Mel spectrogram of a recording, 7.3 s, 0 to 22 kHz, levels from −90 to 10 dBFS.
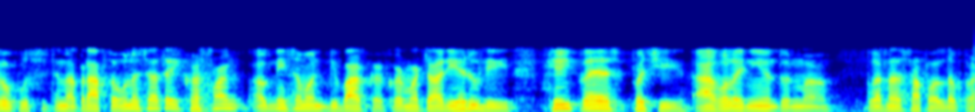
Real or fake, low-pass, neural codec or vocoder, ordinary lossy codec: fake; 3.6 kHz; codec, 16 kHz, 2 kbps, X-Codec, WavLM features, trained on Multilingual LibriSpeech; none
